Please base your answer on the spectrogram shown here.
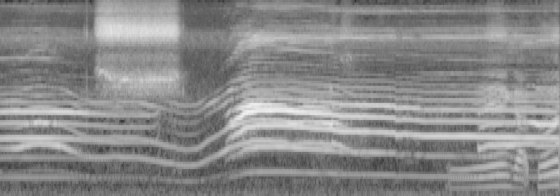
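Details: Domestic cats in mating season, males competing over a female: long drawn-out wailing yowls with rich harmonics, sliding down then rising into a louder sustained howl, with a brief high hiss-like burst and a woman's voice.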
